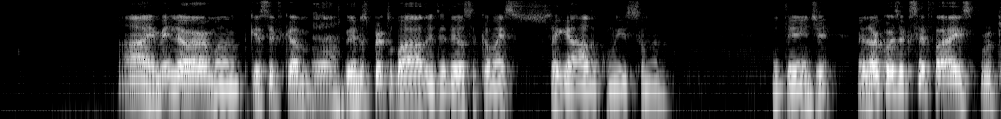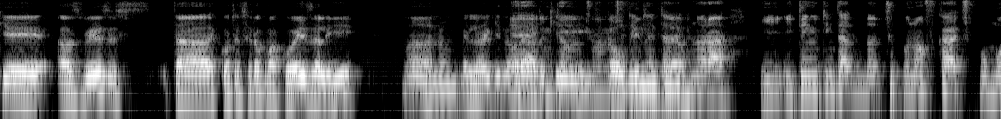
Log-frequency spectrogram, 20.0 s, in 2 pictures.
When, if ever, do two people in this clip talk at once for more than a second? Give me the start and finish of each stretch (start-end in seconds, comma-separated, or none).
15.1-16.9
